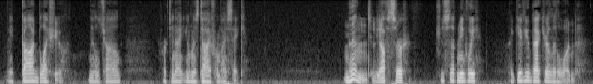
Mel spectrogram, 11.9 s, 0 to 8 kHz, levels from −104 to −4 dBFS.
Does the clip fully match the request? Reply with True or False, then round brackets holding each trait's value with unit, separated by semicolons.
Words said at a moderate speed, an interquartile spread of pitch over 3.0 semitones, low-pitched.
False (150 wpm; 2.6 semitones; 120 Hz)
